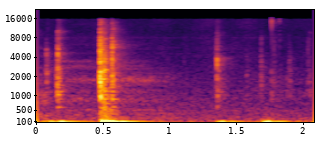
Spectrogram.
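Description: A handful of sparse keystrokes on a computer keyboard, the sharpest about half a second in, over a faint steady low hum.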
